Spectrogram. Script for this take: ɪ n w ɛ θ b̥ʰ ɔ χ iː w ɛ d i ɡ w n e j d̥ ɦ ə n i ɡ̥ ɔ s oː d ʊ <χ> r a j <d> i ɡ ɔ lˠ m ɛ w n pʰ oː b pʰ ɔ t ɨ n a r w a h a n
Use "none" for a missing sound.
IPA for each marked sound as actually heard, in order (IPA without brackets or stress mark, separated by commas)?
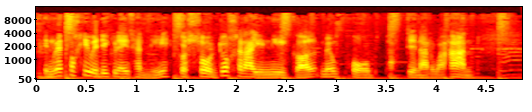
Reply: χ, n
